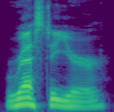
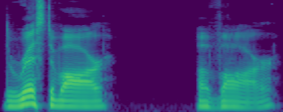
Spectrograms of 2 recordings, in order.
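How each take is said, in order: First: "of" as a bare "uh" in "Rest of your"; dropped V. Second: "of our" linked as "uh-VAR"; "the rest of our" with V linking into "ar"; V retained. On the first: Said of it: "the V sound of that will tend to go away". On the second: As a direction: keep the V in "of our", "our" said as "ar". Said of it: "Notice that V comes back in there". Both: Shown as a demonstration.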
